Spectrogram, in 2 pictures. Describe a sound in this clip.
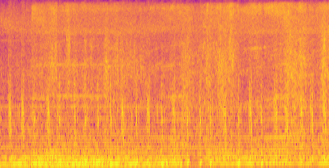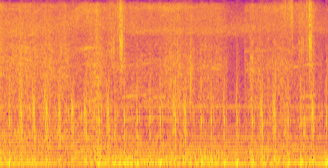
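A small mower whirs steadily as it cuts through grass.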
